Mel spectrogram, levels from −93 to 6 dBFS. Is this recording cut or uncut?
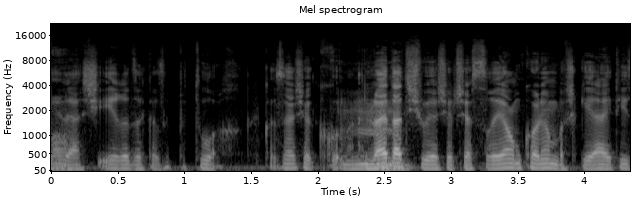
cut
